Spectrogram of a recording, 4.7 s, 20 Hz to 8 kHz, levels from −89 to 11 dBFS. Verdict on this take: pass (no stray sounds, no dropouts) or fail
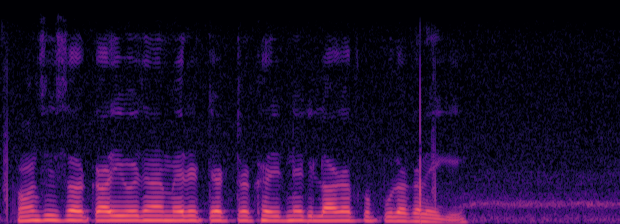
pass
